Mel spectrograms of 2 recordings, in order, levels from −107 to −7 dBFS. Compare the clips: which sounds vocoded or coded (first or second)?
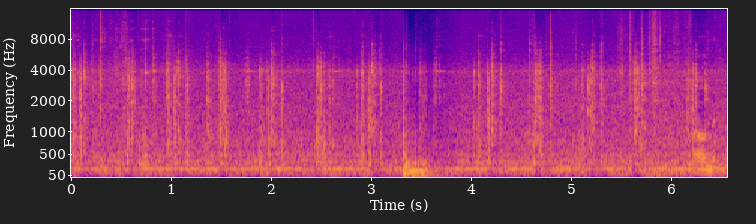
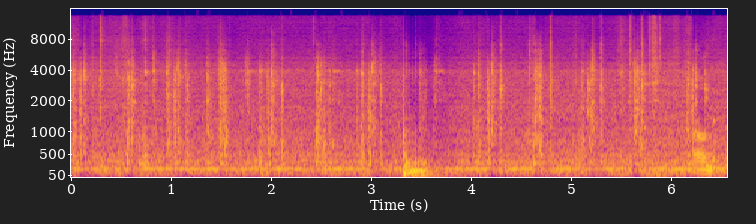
second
